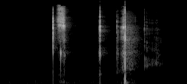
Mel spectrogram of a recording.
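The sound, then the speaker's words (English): A can of Sierra Nevada Hop Splash, a zero-alcohol, zero-calorie hop water made of water, hops and carbon dioxide, being cracked open: a couple of sharp metallic clicks and snaps, then a brief hissing burst and fizz that quickly fades. No one speaks. “So let's crack open Hop Splash from Sierra Nevada.”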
